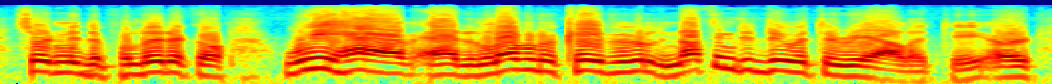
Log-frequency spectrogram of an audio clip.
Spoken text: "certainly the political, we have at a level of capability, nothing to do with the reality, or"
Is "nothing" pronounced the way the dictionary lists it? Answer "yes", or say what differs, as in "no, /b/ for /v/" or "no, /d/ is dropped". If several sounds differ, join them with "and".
yes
